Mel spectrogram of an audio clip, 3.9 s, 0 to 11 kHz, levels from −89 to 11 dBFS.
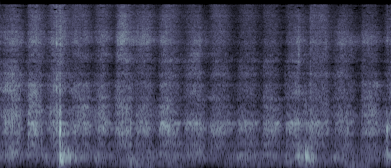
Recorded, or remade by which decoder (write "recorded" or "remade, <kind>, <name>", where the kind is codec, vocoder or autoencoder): remade, codec, SNAC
